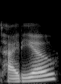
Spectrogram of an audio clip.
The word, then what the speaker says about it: Tidio: plugin for Shopify, and it's called Tidio, which is spelled Tidio, and I guess like kind of like tidy, but it keeps it's a pop up.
